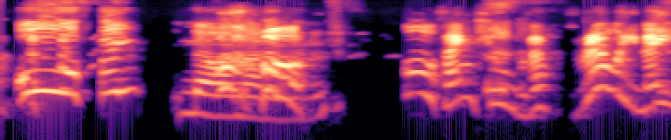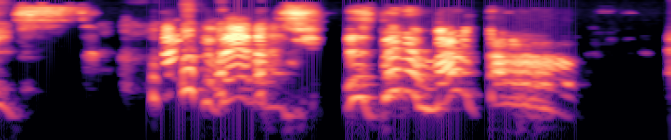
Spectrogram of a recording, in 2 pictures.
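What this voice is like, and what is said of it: Put-on Scottish accent. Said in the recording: “in a Scottish accent.”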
